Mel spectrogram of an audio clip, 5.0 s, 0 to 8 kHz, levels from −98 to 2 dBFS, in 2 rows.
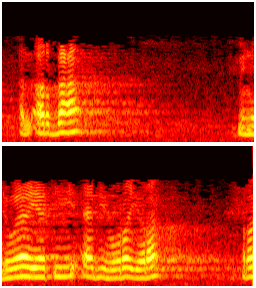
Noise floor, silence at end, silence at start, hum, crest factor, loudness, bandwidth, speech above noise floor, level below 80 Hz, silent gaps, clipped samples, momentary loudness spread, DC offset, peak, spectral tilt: -55 dBFS; 0 s; 0.15 s; none; 18 dB; -21 LUFS; 3.9 kHz; 35 dB; -64 dBFS; none; under 0.1%; 22 LU; under 0.1%; -4 dBFS; -11.5 dB/octave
